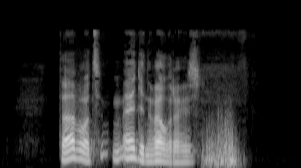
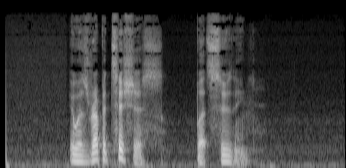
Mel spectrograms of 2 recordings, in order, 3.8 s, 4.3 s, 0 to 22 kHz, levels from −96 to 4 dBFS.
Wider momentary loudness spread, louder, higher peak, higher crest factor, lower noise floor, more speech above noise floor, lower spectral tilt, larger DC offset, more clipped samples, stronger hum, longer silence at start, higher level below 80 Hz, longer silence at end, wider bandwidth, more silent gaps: second, 15 LU vs 18 LU; about the same, -25 LUFS vs -23 LUFS; second, -6 dBFS vs -2 dBFS; about the same, 20 dB vs 24 dB; first, under -90 dBFS vs -55 dBFS; first, over 65 dB vs 33 dB; first, -7 dB/octave vs -4.5 dB/octave; neither; neither; neither; first, 0.75 s vs 0.1 s; about the same, -54 dBFS vs -50 dBFS; about the same, 0.8 s vs 0.9 s; second, 11.5 kHz vs 16 kHz; neither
